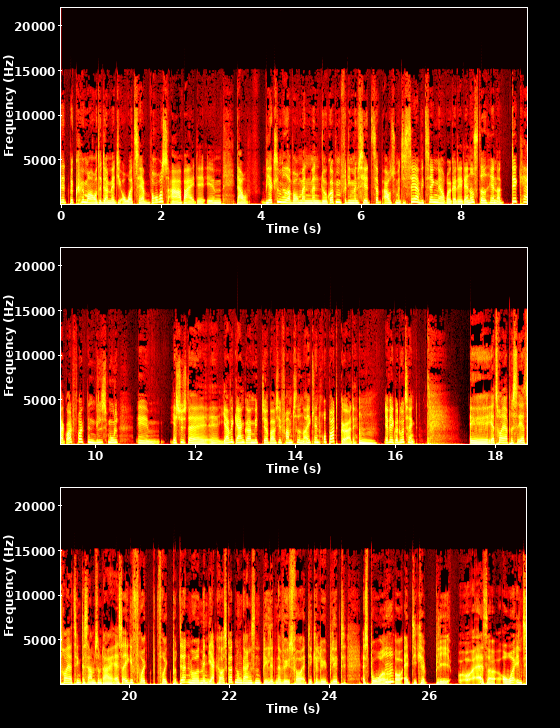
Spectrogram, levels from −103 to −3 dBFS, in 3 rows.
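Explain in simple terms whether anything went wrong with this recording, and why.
Nothing went wrong here; listening closely, no fault can be heard anywhere in this speech recording.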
